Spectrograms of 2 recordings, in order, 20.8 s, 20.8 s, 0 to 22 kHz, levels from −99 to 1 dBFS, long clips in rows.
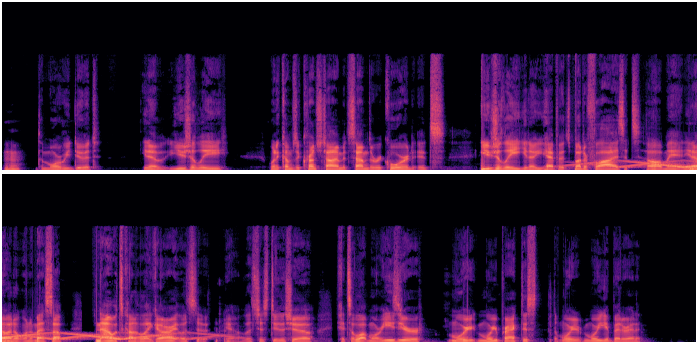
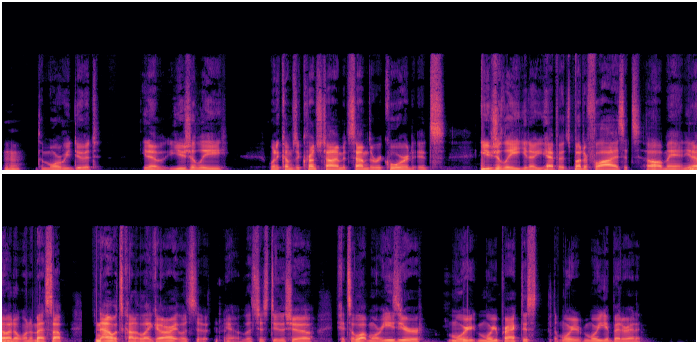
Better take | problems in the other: second | siren; noticeable; from 8.5 to 14 s; peak 1 dB below the speech

